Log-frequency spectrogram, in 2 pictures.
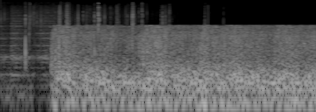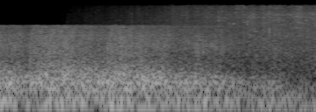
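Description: A time bomb explodes after the blue wire is cut and its timer does not stop: a sudden, heavy blast, then a loud, deep rumbling roar that holds steady for several seconds before fading slightly. No voices are heard.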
